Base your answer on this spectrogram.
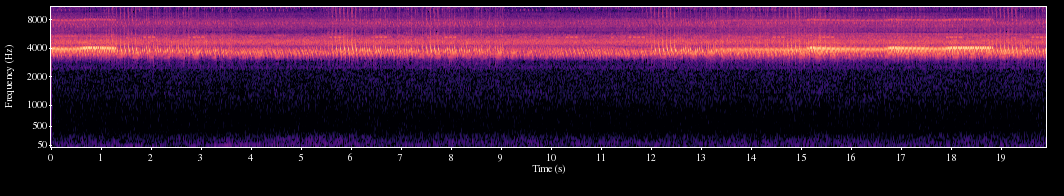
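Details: Autumn bell cricket song recorded in Sanuki, Chiba Prefecture: a steady chorus of high, rapidly pulsed chirps, louder at the start, with bright ringing bursts repeating toward the end against a quiet background.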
